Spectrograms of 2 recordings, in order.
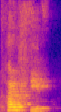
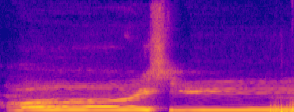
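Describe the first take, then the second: First: It is said at normal speed. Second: It is said slowly and drawn out.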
